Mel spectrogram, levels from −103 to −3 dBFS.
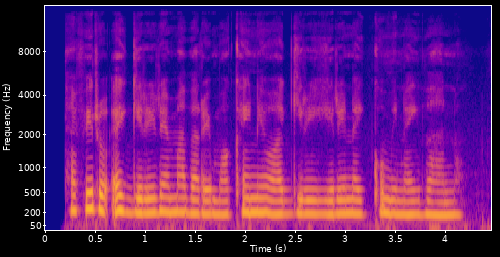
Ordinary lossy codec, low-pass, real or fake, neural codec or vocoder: none; 14.4 kHz; fake; vocoder, 44.1 kHz, 128 mel bands every 256 samples, BigVGAN v2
